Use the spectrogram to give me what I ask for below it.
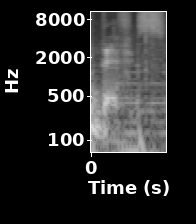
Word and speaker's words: дефис: Илюша, а ты поставил дефис? Ну так вот и в этом вопросе я должен тебя разочаровать. Правильное ударение здесь падает на букву дефис.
